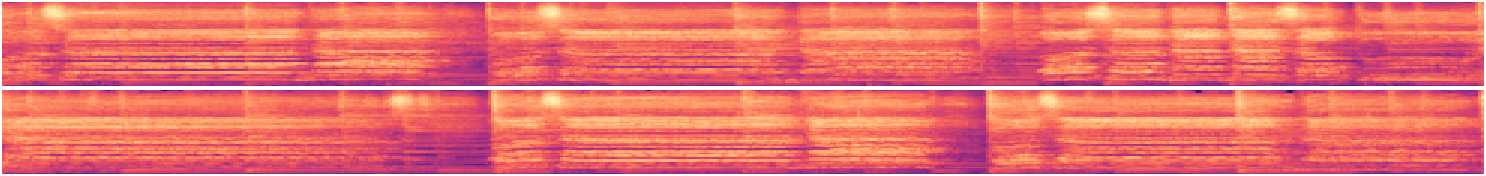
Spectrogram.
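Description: Mixed male and female vocal ensemble singing a worship song in harmonized parts, accompanied by acoustic guitar. The sung phrases break off briefly every few seconds.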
